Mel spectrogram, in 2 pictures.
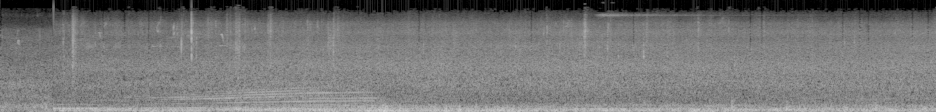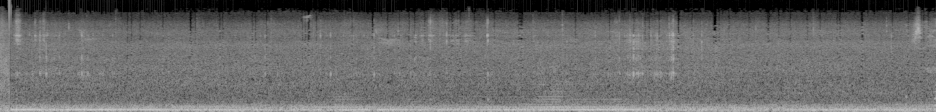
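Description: Steady low rumble of road traffic, with an engine tone rising slowly a few seconds in. About halfway through the sound changes abruptly and a steady low hum takes over.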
